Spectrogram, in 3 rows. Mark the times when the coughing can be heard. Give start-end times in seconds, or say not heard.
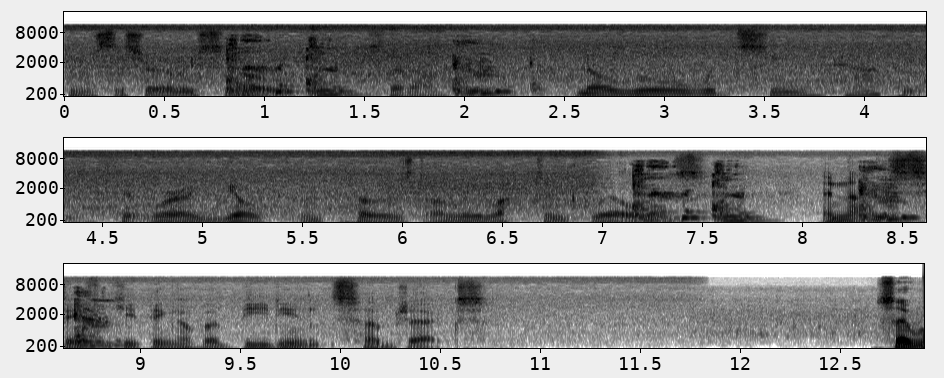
0.8-2.5, 7.2-8.9.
